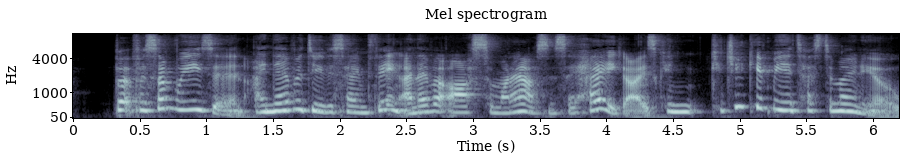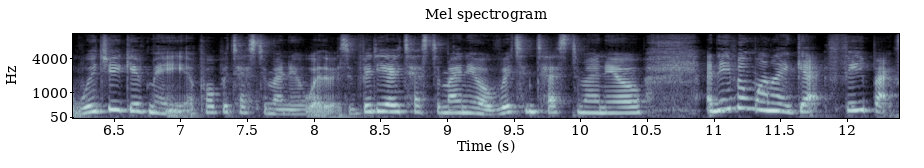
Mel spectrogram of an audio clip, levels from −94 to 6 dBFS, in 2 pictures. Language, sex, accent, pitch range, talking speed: English, female, British, 225-305 Hz, 230 wpm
